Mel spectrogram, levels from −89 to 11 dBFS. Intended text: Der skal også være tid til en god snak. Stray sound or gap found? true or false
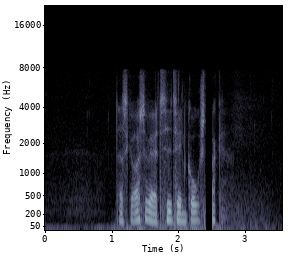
true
